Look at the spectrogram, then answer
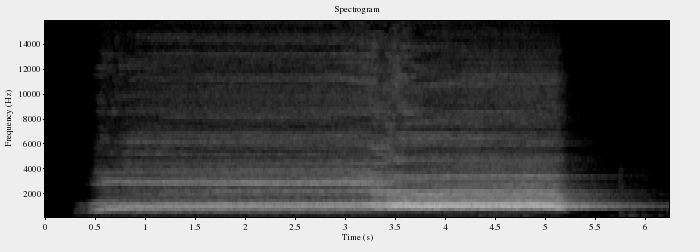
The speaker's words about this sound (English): I need to learn how to play it better. Yeah, so so I got a new Death Skull I need to learn how to play. Does it, does it sound like screaming people? All right. Huh, does it sound like people screaming?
